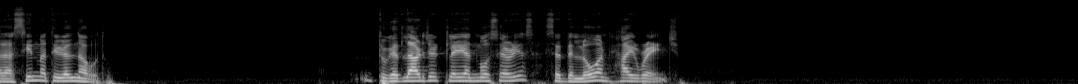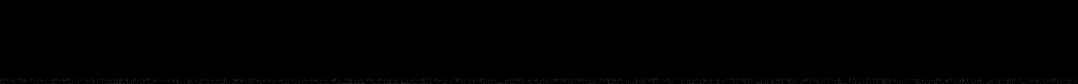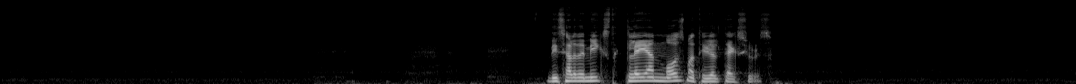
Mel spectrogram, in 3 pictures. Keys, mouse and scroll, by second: 3.4 click, 5.1 click, 10.6 click, 19.1-19.7 alt+drag, 19.9 alt+drag, 20.3-21.7 alt+drag, 21.9-22.3 alt+drag, 23.5 click, 24.2 click, 24.6 alt+click, 26.2 click, 27.0 click, 27.9 click, 29.2 click.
